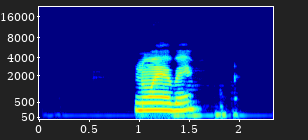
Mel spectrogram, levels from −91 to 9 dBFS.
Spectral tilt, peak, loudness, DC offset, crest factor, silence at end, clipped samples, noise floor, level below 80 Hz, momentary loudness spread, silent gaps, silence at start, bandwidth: -6.5 dB/octave; -8 dBFS; -23 LUFS; under 0.1%; 20 dB; 0.5 s; under 0.1%; -75 dBFS; -68 dBFS; 16 LU; none; 0.95 s; 6.6 kHz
